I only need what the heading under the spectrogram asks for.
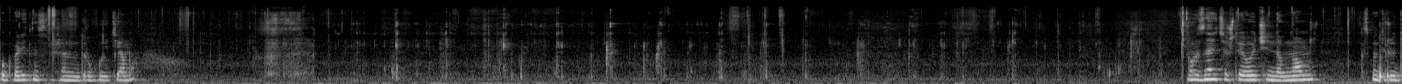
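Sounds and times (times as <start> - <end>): person chewing food: 1.6 - 11.9.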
